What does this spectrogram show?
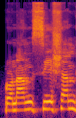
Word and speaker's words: pronunciation: Here we have 4 syllables, pronunciation. So this is the correct spelling and correct pronunciation, because this is the noun version of the verb pronounce. So in the spelling pronounce, we get P-R-O-N-O-U-N, but that O is dropped here.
